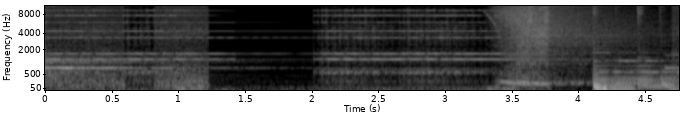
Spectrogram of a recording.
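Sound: old telephone bell ringing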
